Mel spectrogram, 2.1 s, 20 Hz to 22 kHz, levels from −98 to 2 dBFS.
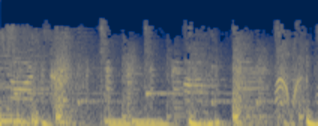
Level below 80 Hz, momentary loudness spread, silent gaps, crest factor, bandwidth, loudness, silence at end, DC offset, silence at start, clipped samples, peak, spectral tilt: -30 dBFS; 4 LU; none; 14 dB; 12 kHz; -26 LUFS; 0 s; under 0.1%; 0 s; under 0.1%; -10 dBFS; -5.5 dB/octave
